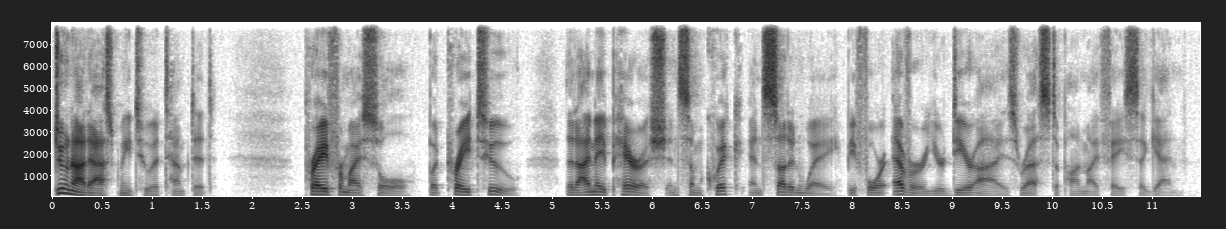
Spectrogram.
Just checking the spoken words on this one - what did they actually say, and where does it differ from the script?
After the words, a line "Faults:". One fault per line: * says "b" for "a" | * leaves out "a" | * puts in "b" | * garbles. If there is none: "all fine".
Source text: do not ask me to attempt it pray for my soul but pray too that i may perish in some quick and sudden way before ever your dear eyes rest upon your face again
do not ask me to attempt it pray for my soul but pray too that i may perish in some quick and sudden way before ever your dear eyes rest upon my face again
Faults:
* says "my" for "your"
